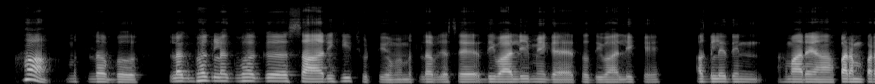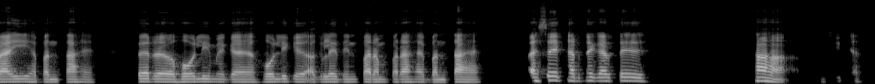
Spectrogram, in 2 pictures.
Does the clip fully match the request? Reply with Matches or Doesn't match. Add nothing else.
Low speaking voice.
Matches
